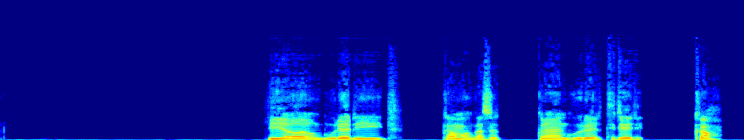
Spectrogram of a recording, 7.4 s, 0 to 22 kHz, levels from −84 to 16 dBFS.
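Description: Channel delay (comb filtering) runs through the whole clip: one channel arrives around 10 ms behind the other, and summing them to mono cancels shared content at evenly spaced frequencies starting near 50 Hz, carving fixed notches that leave the speech hollow and phasey.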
